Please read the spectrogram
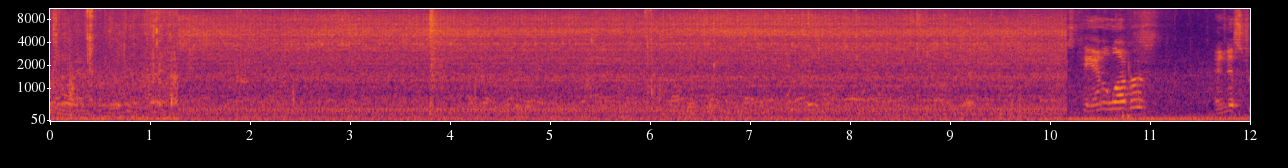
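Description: A large truck engine idling with a steady low rumble and hum, which gives way about ten seconds in when a man starts talking.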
